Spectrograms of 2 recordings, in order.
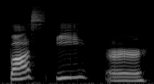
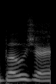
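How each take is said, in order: First: Every letter of the name is sounded out. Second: The name is said in a shortened form. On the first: The speaker calls it wrong. "We were pronouncing every letter" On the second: The speaker calls it right. "that's what someone we know from Texas said too"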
